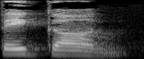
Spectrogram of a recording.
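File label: "big gun", English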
